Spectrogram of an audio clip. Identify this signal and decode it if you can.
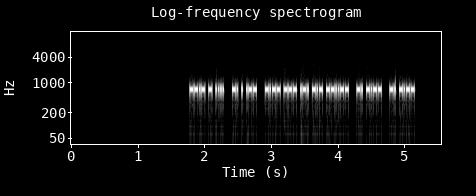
Morse code, heard as a keyed tone, about 69 wpm, 700 Hz. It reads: QTH NEW YORK, NY NY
